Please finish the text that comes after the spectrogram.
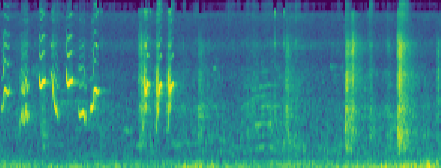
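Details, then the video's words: White-rumped shama song: a burst of clear whistled and slurred notes in the first two seconds, then softer scattered chips fading into low rumbling background noise. "burung kacer bersuara merdu"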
